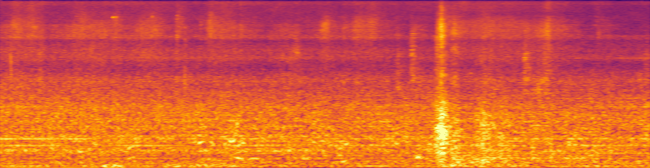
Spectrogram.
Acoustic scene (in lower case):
subway train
